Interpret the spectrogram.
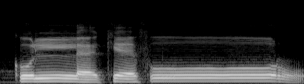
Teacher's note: അന്ത്യത്തിലെ റായിൽ മാത്രം തഫ്ഖീം കൊടുക്കുക. റായിന് പൂർണ്ണമായ തഫ്ഖീമോടുകൂടി അതിനെ സുക്കൂൻ നൽകി.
